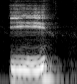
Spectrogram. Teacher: This is high front E. It's not a diphthong. It's just longer than the Spanish E. E, and it's a little bit tighter.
